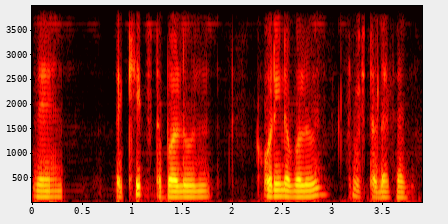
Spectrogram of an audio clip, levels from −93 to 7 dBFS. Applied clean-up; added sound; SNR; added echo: neural separator model SepFormer WHAMR!.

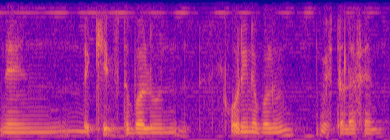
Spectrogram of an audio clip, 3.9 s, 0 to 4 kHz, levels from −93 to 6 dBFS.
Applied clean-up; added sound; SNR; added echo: none; none; none; none.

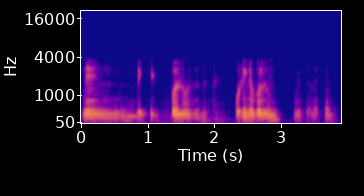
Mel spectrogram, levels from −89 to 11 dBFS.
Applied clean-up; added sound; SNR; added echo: neural mask model DeepFilterNet 3.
